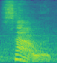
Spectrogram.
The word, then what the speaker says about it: soured: are the four letters there will give us the sound d simply don't go about finding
